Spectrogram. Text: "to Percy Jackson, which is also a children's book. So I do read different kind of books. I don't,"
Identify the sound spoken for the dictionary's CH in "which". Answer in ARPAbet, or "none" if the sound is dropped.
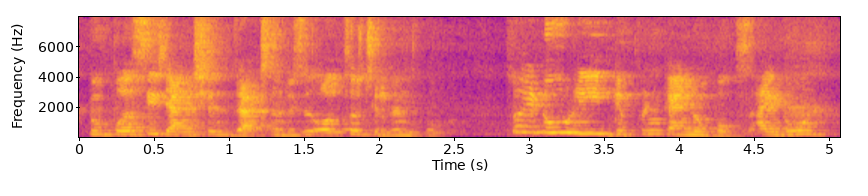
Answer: S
